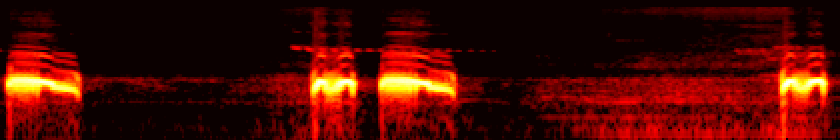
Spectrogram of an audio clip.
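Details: Spotted dove cooing steadily: a long falling coo, then two-part phrases made of a short wavering note and a longer descending note, spaced roughly three seconds apart in quiet surroundings.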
